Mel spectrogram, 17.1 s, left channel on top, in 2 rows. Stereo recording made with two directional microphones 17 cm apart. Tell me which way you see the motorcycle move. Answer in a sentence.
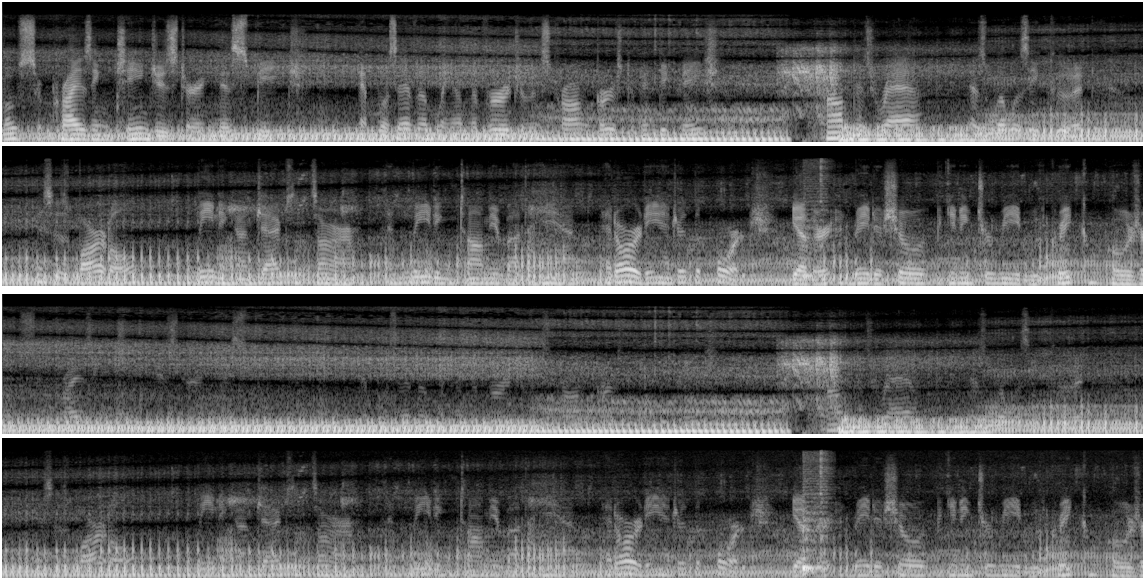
In this clip you hear the motorcycle move from right to left.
